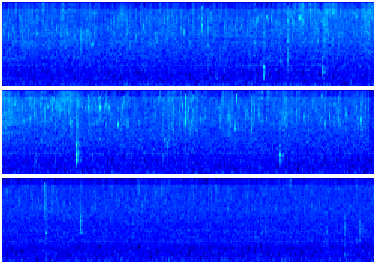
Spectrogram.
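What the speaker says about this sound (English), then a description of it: "Let it simmer for a while." Chicken and egg simmer in a pot, giving a faint, even bubbling hiss with a few small pops and no talking.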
